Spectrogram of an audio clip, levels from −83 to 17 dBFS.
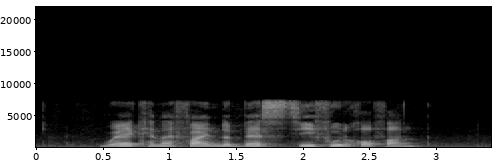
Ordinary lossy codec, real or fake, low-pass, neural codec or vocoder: none; fake; 7.2 kHz; codec, 16 kHz, 8 kbps, FreqCodec, larger model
